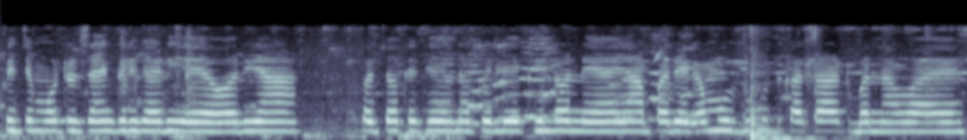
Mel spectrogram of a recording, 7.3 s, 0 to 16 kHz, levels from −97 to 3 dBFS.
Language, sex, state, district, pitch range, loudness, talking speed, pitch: Hindi, female, Rajasthan, Bikaner, 245-255 Hz, -16 LUFS, 190 wpm, 255 Hz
